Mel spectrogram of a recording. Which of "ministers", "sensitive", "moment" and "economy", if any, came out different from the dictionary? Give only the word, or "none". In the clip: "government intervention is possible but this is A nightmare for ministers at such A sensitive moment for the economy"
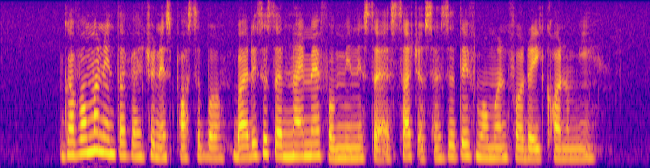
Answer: ministers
